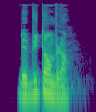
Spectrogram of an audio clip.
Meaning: very bluntly, point-blank, directly, all of a sudden, suddenly
- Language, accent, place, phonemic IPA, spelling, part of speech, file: French, France, Lyon, /də by.t‿ɑ̃ blɑ̃/, de but en blanc, adverb, LL-Q150 (fra)-de but en blanc.wav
